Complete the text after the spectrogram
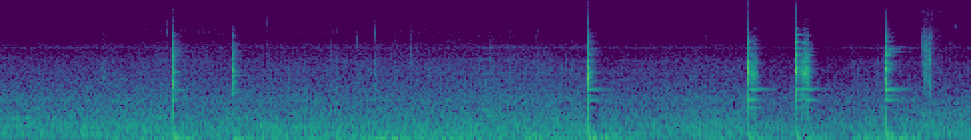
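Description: A utensil scrapes and taps on a pan.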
